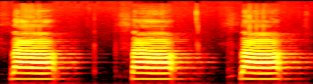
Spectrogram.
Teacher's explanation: ٹھیک ہے، زبان کو اندر رکھیں گے نا تو سین بن جائے گا. زبان کی نوک کو ہلکی سی باہر رکھے، ثا، دونوں دانتوں میں دبائے اوپر نیچے کے · سین کے اندر حرف صفیر پایا جاتا ہے، صفت صفیر پایا جاتا ہے جس میں سیٹی نما آواز ظاہر ہوتی ہے، اور ثا میں صفت صفیر نہیں پایا جاتا، تو اس کی ادائیگی میں سیٹی والی آواز نہیں آنی چاہیے اور نرمی کے ساتھ ادا کریں گے. زبان کی نوک کو ہلکی سی باہر رکھے، ثا ثا ثا.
